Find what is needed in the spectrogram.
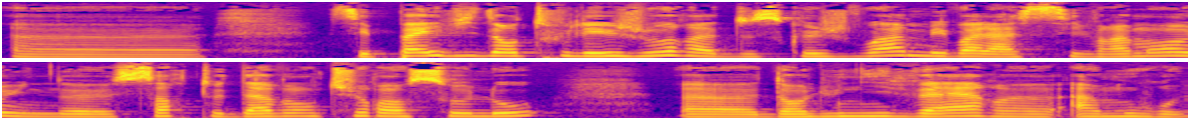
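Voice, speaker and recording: A woman speaks in a plain, everyday voice at medium pitch and a fairly slow pace, her intonation fairly even, on a very clean recording with a silent background. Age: 30s. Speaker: podcaster. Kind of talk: interview.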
